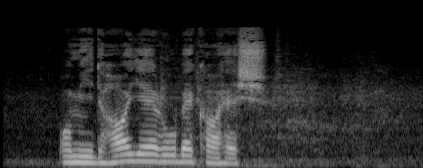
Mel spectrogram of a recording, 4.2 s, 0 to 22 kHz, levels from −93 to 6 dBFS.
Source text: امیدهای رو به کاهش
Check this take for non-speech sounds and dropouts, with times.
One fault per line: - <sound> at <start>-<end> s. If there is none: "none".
none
